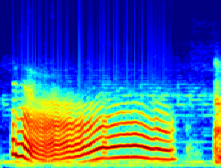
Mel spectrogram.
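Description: dog whining and growling

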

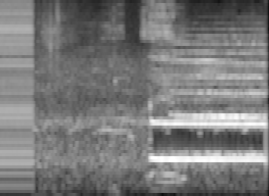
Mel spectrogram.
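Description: passing train horn

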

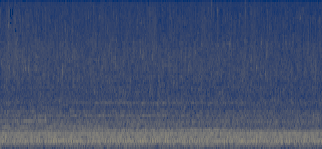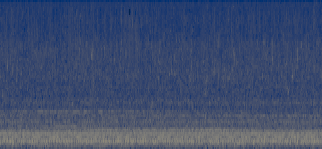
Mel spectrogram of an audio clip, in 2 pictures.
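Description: water pouring

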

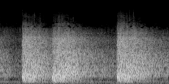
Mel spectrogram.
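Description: gunshots

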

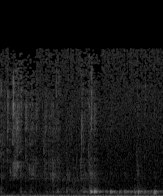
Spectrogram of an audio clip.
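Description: beer pouring

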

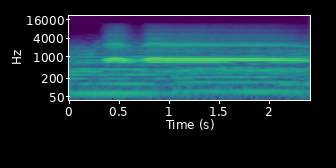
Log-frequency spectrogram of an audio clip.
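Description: steam engine whistle

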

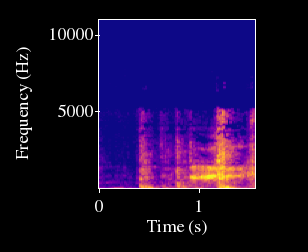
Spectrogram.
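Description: door being opened

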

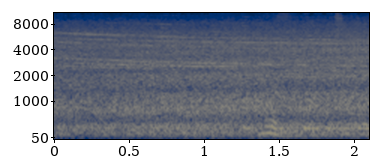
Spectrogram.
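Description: jet airplane engine

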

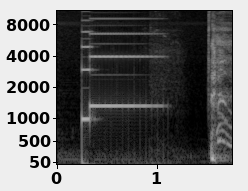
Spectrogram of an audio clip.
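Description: phone beeping

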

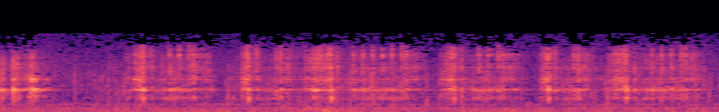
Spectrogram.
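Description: dialing a telephone

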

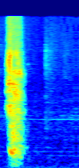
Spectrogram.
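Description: sneeze

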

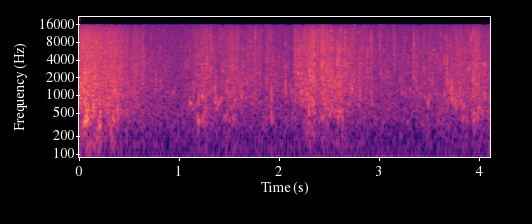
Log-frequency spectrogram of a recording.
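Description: flowing river water

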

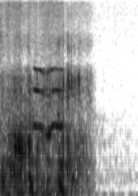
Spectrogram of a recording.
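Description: duck quacking

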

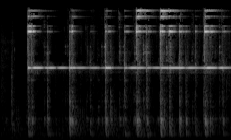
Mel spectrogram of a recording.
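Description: handheld bell ringing

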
